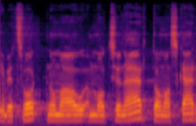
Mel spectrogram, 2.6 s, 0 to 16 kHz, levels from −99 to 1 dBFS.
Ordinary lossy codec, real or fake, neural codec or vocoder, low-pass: none; fake; vocoder, 44.1 kHz, 128 mel bands every 512 samples, BigVGAN v2; 14.4 kHz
